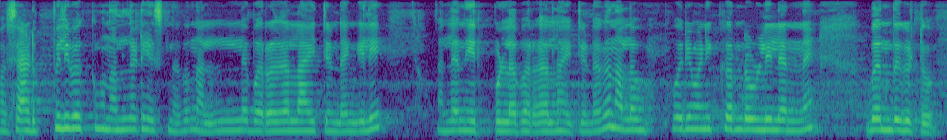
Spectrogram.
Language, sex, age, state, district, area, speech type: Malayalam, female, 45-60, Kerala, Kasaragod, urban, spontaneous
